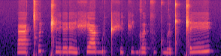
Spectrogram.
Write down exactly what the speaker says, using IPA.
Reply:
a ǀʰ ə ǁ i ɾ e ɾ e ʃ a b ə t ʃ ə t͡ʃ i ɡ ʌ t͡s ʌ t ɡ ʌ t ǁ e

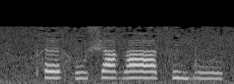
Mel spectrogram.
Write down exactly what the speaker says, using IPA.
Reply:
pʰ ɛ˨ h u˨ ʃ a˦ ɡ aː˦ t͡s ĩ˦ ɡ u˦

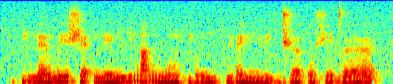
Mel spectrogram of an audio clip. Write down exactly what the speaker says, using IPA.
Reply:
pʲ ʉ ŋ ɛ w e ʃ ɛ ʔ ŋ e ŋ i r ɑ r w õ pʲ o ŋ i f y ɾ ɛ lʲ ŋ y lʲ d͡ʒ œ ʔ o ʃ e d œ

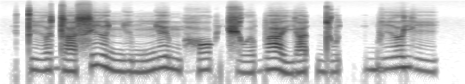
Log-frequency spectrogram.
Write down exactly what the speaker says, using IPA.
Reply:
t̪ i˩˧ ə̯ d a˩ s i˥˨ ə̯ ɲ i˩ m ɲ eː˥˨ m h ɔː˧˥ k̚ t͡ɕ u˩˧ ə̯ b a˥˨ j a˧˥ t̚ d u˧˥ t̚ | b i˧˥ ə̯ j i˧˩

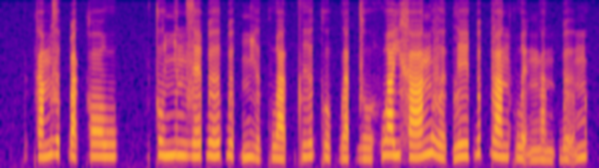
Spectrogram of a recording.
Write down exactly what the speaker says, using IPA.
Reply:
k a˨˦ m z ə˦˥ p̚ ɓ a˨˩ k̚ x ɔ˧ w | t̪ o˧ ɲ ə˧ n z ɛ˨˦ ɓ əː˨˦ ɓ ə˨˩ p̚ ɲ i˧˩ ə̯ k w a˨˩ t̚ t̪ ɨ˨˦ ə̯ k o˨˩ k̚ l a˨˩ t̚ z o̤˨˩ h w a˧ j x aː˨˦ ŋ v əː˨˩ t̚ l e˧ ɓ ə˦˥ p̚ v a˧ n k w ɛ̰˧˨ ŋ a̤˨˩ n ɓ ə̰˧˥ m

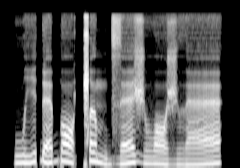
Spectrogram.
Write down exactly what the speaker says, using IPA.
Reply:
w i˨˥ ɗ ɛ˨˥ b ɾ ɔ˥˩ ǁ ə˥˩ m d͡z ɛ˨˥ ʒ β ɔ˨˩ ʒ ð æ˨˥

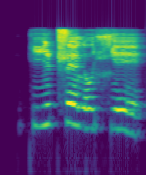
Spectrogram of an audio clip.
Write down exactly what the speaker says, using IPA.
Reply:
k i ʈ͡ʂ ɛ l o ɕ e

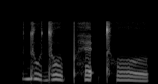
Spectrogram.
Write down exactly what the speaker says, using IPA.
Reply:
d u˦˨ d o˦˨ ʊ̯ pʰ ɛ˦ ʔ tʰ o˦˨ ʊ̯

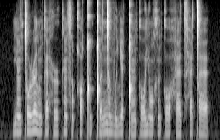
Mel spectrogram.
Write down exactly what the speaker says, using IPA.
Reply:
j æ̃ ǀ o ɭ ɜ l õ k æ h ə˞ k æ̃ s ə̃ qʰ ɔ ǃ ə̃ ǃ ɜ ŋ͡ǀ ə̃ v ə ʎ æ ǃ æ̃ k ɔ j ɔ̃ x ə̃ k ɔ h æ t͡sʰ æ ǀ æ

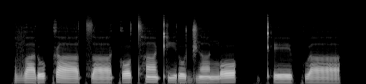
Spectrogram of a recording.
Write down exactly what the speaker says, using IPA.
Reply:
v a˨ ɾ o˦ k aː˨ t͡s aː˨ k ɔ˦ tʰ ã˦ kʼ i˨ ɾ o˨ d͡ʒ ã˨ ŋ ɔ˦ | kʼ eː˨ kʷ aː˨

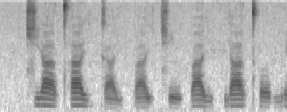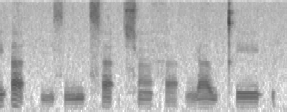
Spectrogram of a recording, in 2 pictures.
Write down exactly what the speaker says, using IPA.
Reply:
t͡ɕ j a˥˧ t̪ʰ a˥˧ j k a˨˩ j p a˧ j t͡ɕ ĩ˨˩ p a˥˧ j h j a˦ t̪ʰ o˧ b e˦ ʔ a˨ ʔ k i˨˩ s ĩ˧ n t͡sʰ a˦ ʔ t͡ɕʰ ã˧ h a˨ ʔ ŋ a˥˧ w kʰ e˦ ʔ

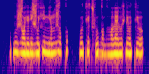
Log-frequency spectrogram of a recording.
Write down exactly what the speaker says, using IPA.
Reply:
ɓ u ʑ ɔ ɾʲ o ɾʲ ɛ ʑ u fʲ œ mʲ ɔ m ʑ o k | u kʲ ɔ t͡sʼ u ɡ ɔ ɡʱ ɔ l ɛ l u ʃ ɾʲ o kʲ o

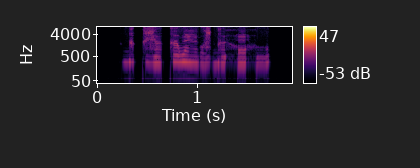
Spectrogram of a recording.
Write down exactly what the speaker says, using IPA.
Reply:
ɡ ʉ k z ʉ k ɘ w ũ ŋ ɔ̤ z ɡ ʉ h ũ h ṳ

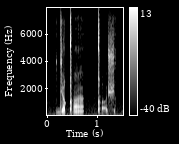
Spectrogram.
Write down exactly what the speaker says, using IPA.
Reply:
d ʉ qʼ ã | qʼ ɔ̰ ʃ

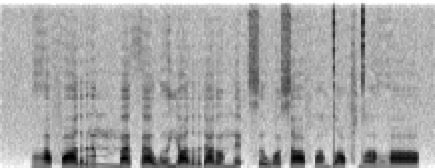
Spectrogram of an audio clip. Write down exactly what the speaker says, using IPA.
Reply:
ɦ ɑ f ɑ r ə̃ mː a θ a w ɤ j ɑ r ɾ ɑ ɾ ɔ n ɛ ʔ s ɤ w ɔ s ɑ f õ dˤ ɤ f dˤ õ w ɦ ɑ

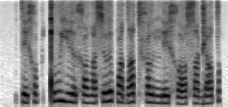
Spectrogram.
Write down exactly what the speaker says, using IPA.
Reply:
t e x ɔ k ǃ u j ɪ ə̯ x ɵ ðˤ ɪ s ɵ ə̯ p ɐ dˤ o tˤ x u ə̯ ŋ e x ɔ sˤ e ɡ j ɐ tˤ

